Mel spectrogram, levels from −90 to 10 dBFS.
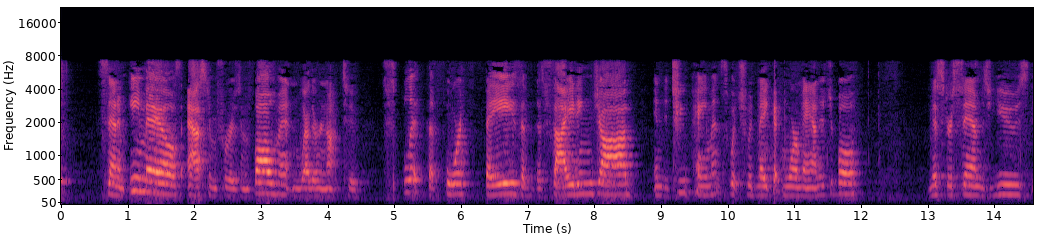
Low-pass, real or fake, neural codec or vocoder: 7.2 kHz; real; none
